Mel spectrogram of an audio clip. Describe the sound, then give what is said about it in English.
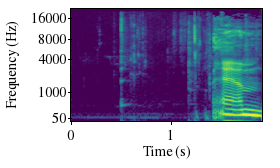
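A faint click, then a few quick, wet slurps of someone sipping a Body Armor sports drink, followed by a loud, drawn-out satisfied 'ahh' with falling pitch. “So, I'm going to take a sip of my beverage.”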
